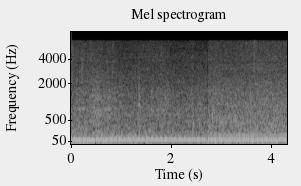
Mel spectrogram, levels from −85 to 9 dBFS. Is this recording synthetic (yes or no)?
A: no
